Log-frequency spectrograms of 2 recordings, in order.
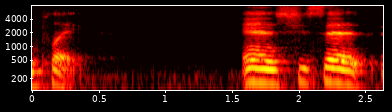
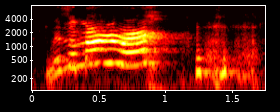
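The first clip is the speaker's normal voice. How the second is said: much higher and louder, half laughing; outburst; 13 semitones higher, 15 dB louder than usual. Real, not acted. Host blurting about Columbus, loud laughing outburst. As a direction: blurt it out, cracking up.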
